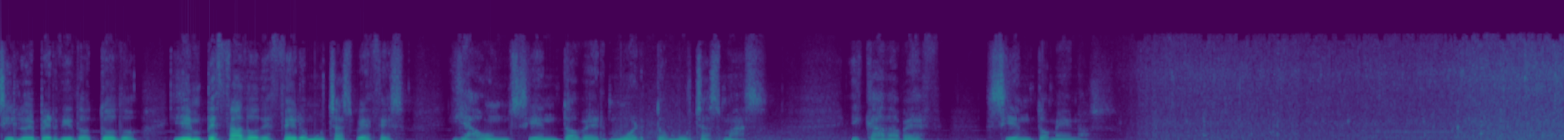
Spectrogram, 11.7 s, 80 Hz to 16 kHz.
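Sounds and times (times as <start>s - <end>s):
speech: 0.0s - 5.8s, 6.4s - 8.4s
heavy rain beating against window glass: 8.4s - 11.7s.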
